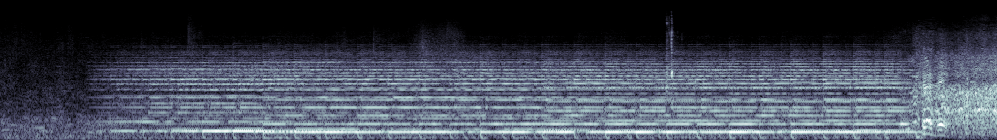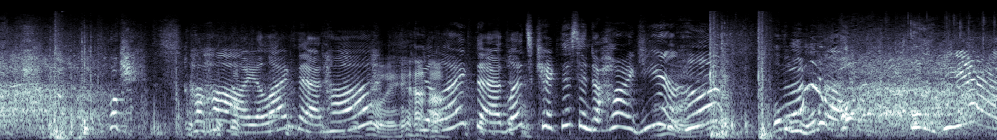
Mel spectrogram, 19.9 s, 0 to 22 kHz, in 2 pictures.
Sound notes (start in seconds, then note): 1.9 slow guitar music; 8.8 audience laughing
